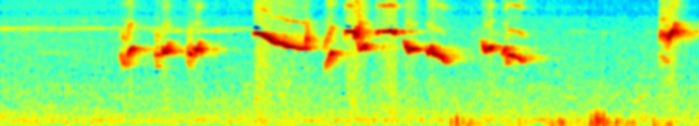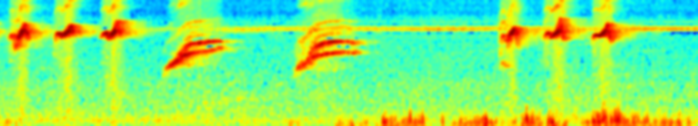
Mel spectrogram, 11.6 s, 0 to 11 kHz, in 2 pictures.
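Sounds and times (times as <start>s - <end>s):
faint steady tone: 0.0s - 11.6s
Oriental magpie-robin song: 1.0s - 4.6s, 5.5s - 9.0s, 10.0s - 11.2s.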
